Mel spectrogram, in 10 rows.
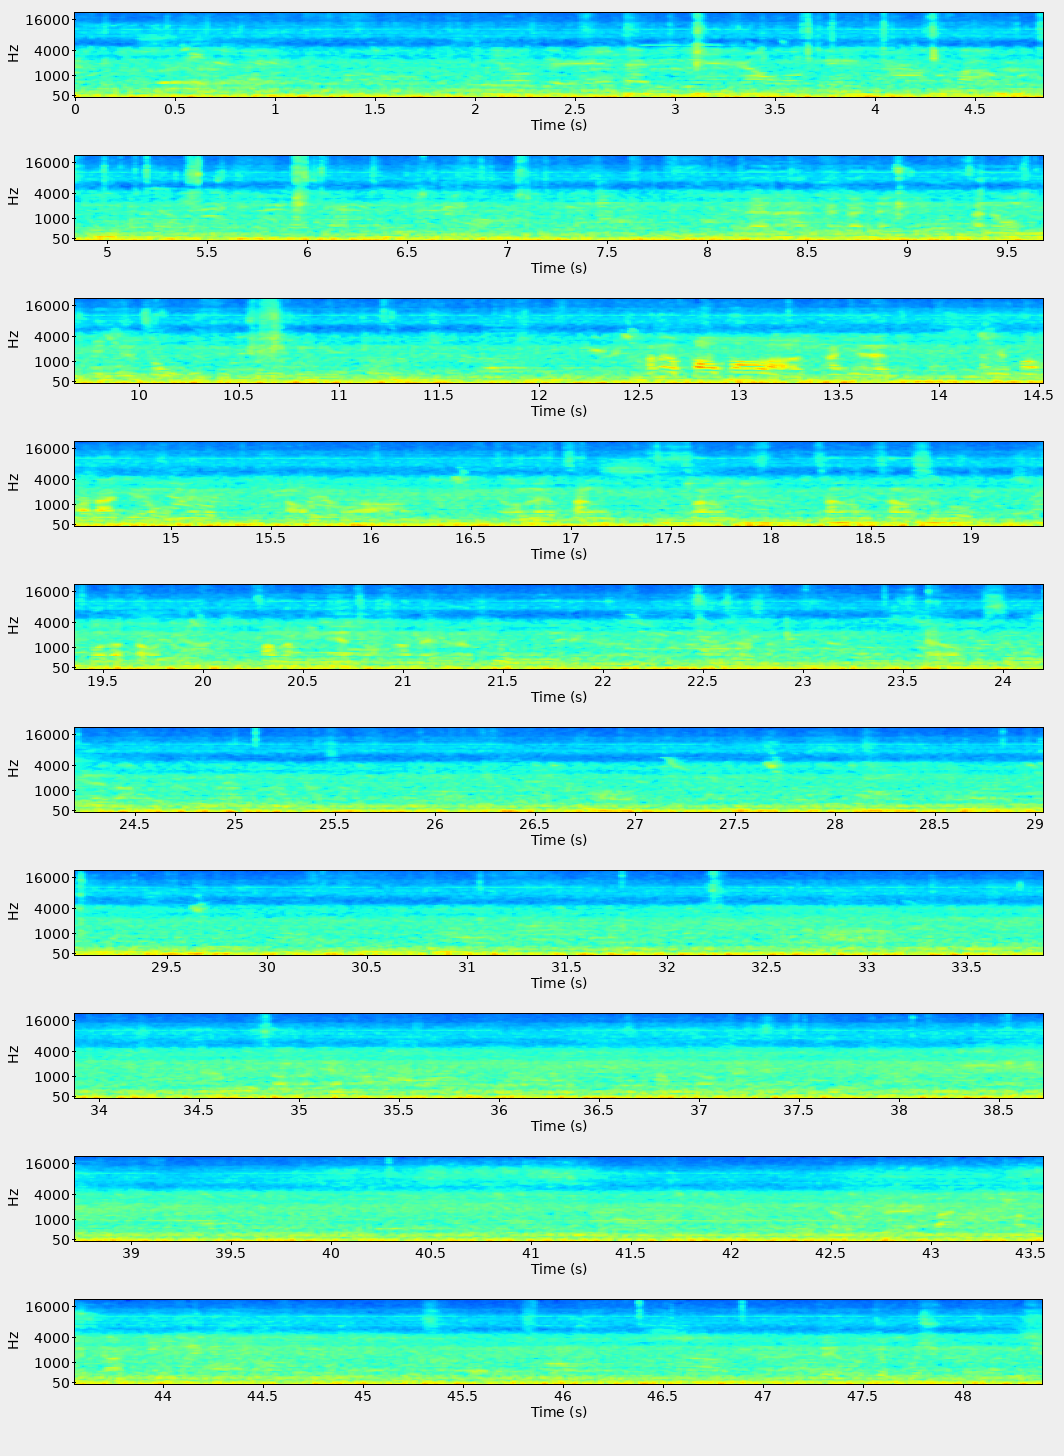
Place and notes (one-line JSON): {"title": "100台灣台北市中正區東門里 - Hot noon", "date": "2013-08-18 16:43:00", "description": "Visitors taking a break chat, Sony PCM D50 + Soundman OKM II", "latitude": "25.04", "longitude": "121.52", "altitude": "5", "timezone": "Asia/Taipei"}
